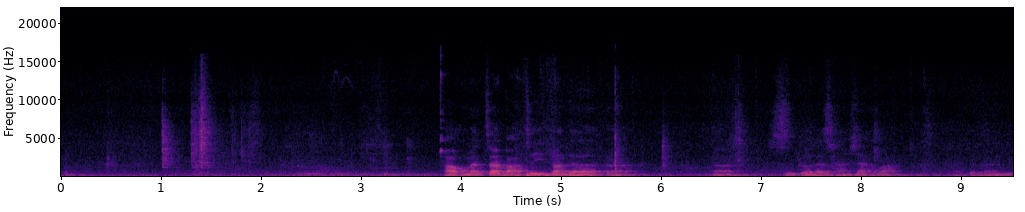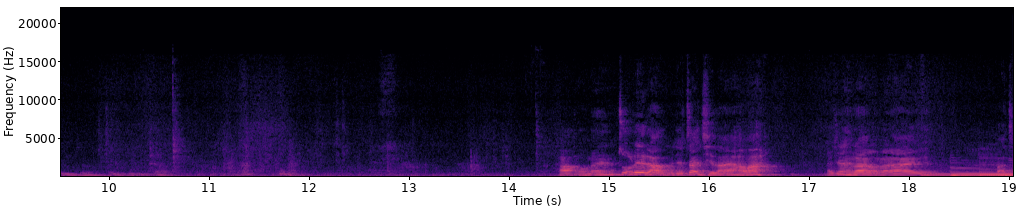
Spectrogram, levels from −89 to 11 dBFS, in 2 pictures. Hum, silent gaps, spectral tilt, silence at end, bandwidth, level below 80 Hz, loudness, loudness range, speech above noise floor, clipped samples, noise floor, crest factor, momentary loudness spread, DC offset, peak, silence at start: none; none; -6.5 dB/octave; 0 s; 16 kHz; -62 dBFS; -34 LUFS; 19 LU; 23 dB; under 0.1%; -56 dBFS; 20 dB; 25 LU; under 0.1%; -16 dBFS; 0 s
